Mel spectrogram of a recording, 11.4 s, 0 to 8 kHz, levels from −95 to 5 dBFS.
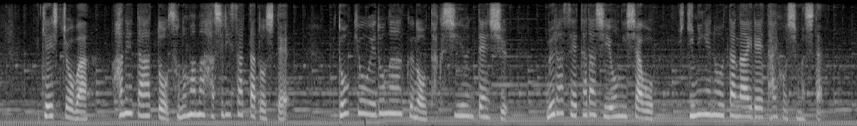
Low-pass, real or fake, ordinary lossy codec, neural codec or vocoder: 7.2 kHz; real; none; none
